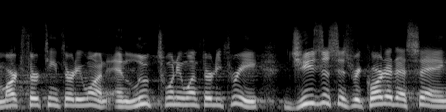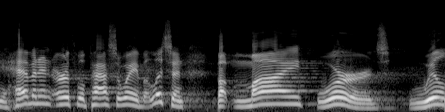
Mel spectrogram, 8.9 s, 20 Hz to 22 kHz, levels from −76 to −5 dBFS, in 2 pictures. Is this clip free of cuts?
yes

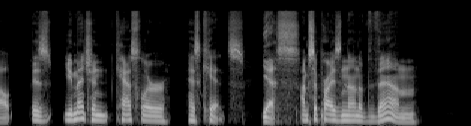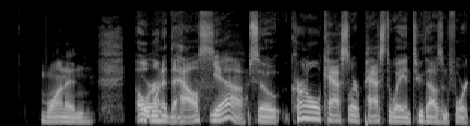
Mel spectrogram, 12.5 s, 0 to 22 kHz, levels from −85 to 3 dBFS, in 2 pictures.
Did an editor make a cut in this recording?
yes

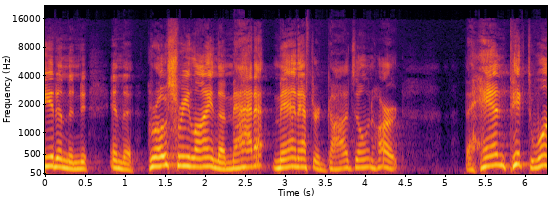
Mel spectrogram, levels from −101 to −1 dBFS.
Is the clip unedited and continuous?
no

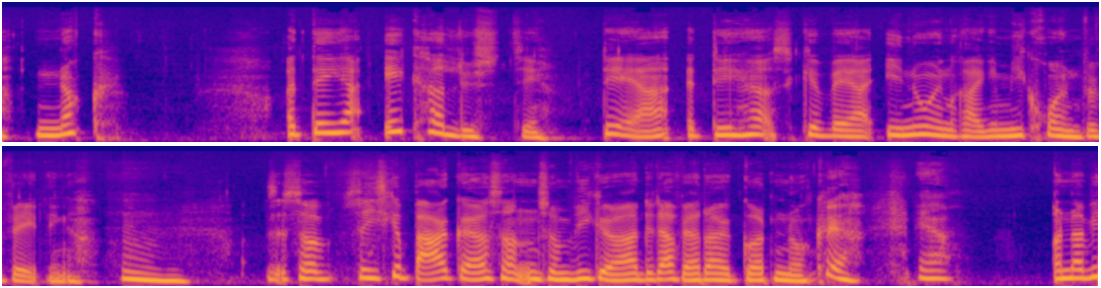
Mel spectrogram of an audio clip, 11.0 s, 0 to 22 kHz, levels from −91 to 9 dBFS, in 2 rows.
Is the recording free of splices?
no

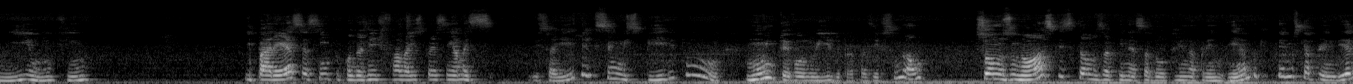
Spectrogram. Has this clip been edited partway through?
no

